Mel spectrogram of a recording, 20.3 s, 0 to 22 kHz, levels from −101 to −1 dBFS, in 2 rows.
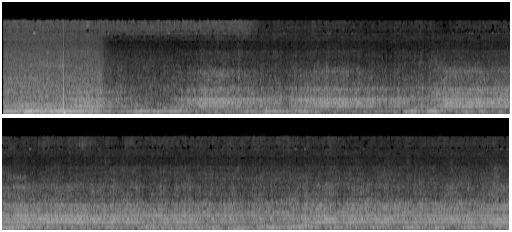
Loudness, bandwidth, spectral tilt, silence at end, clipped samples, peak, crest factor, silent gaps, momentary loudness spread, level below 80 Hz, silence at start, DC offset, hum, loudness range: -41 LUFS; 11.5 kHz; -6 dB/octave; 0 s; under 0.1%; -8 dBFS; 32 dB; none; 8 LU; -54 dBFS; 0 s; under 0.1%; none; 4 LU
